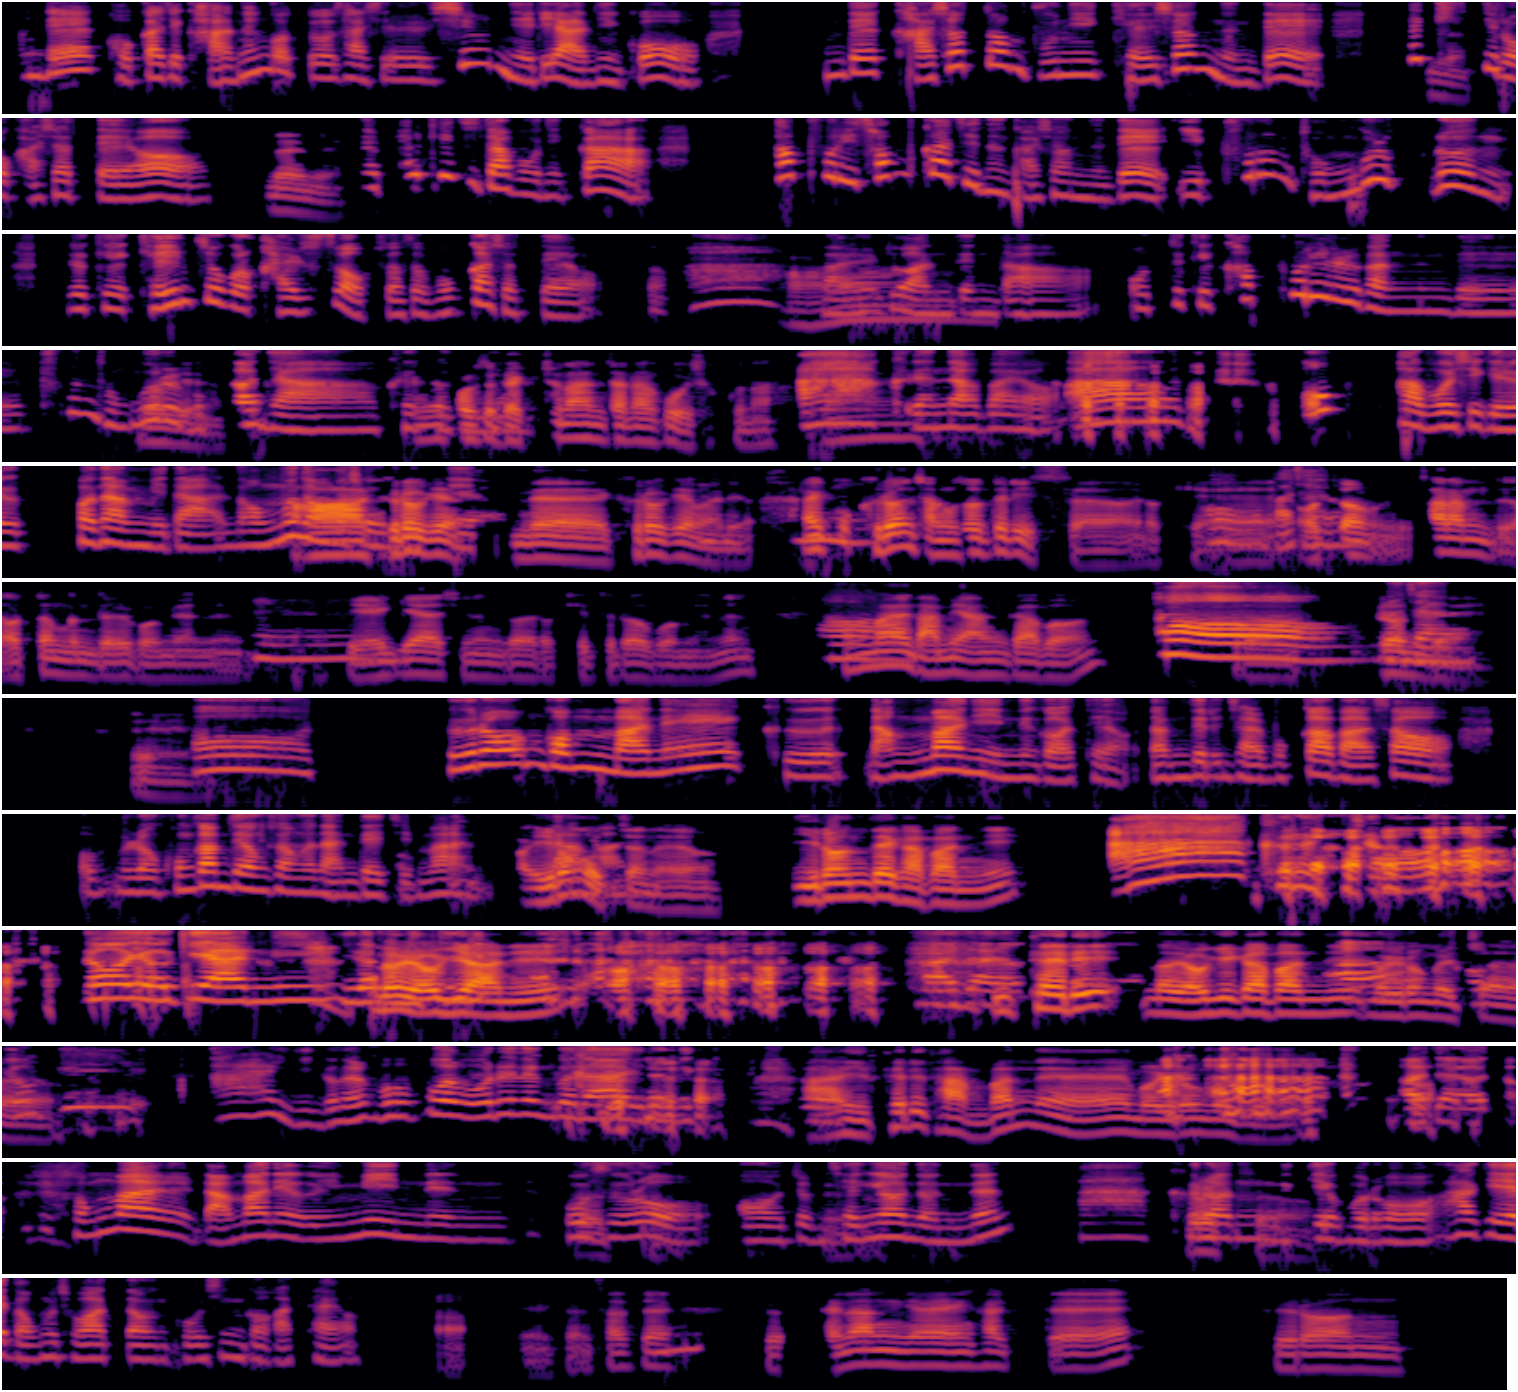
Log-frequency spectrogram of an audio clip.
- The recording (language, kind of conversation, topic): Korean, podcast, 여행 중 가장 의미 있었던 장소는 어디였나요?
- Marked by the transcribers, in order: tapping; gasp; other background noise; laugh; laughing while speaking: "그렇죠"; laugh; laugh; laugh; laughing while speaking: "그러네요"; laugh; laugh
